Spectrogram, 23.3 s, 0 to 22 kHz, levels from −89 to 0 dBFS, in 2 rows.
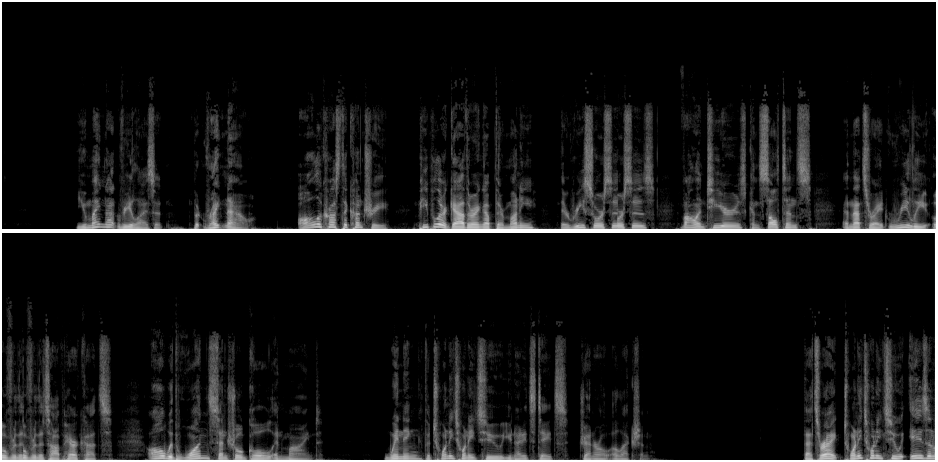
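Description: At 7.70 to 7.95 s, just before "volunteers consultants and that's", and again at 11.95 to 12.2 s, between "right really over the" and "top haircuts", overlapping chunks replay a 250 ms slice of speech. The joins arrive 4.25 s apart, and that fixed spacing with an exact repeat, rather than a gap, separates this from dropouts.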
